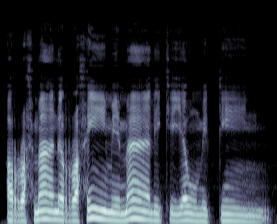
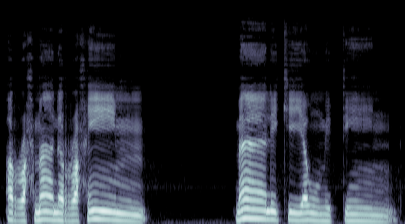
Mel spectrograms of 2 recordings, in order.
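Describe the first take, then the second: First: The verses run together with a vowel after m. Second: There is a pause between the two verses. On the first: "وصل بکنیم و ... حرکت میم رحیم رو اظهار بکنیم" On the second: "بین دو آیه وقف کنیم و یک تأملی داشته باشیم"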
